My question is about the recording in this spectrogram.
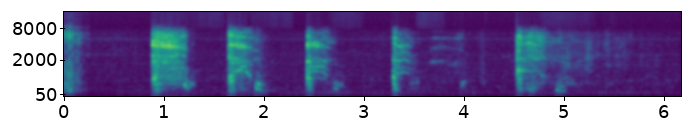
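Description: A person coughing in a fit of about six separate coughs, a second or less apart, dying away about five seconds in.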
